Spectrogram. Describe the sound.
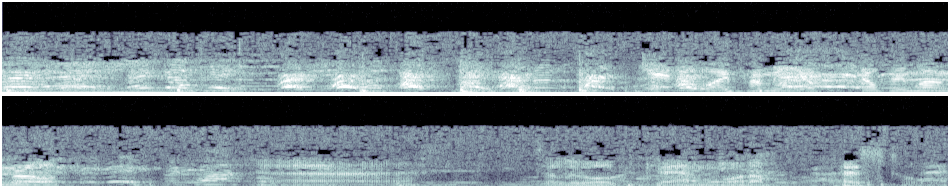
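A dog yelps and cries after being kicked, a rapid run of sharp, high-pitched bursts, loud and insistent, then breaks into longer whining wails mixed with voices.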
